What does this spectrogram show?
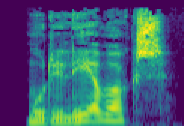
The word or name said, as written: modellervoks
